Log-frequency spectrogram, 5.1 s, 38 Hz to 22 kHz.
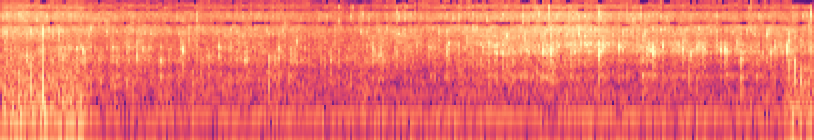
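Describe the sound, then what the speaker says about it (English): Pork steaks fry in a pan with a steady, faint sizzle and hiss that runs unbroken from start to finish, with no voices. "flip them and let them cook for an additional 4 minutes"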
